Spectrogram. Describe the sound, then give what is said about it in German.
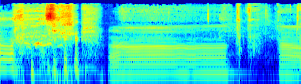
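A person imitates a car engine with their voice: a sustained, steady droning hum held for over a second, then a short break and the drone starting again, fairly loud. “Kannst du ein Auto nachmachen?”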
